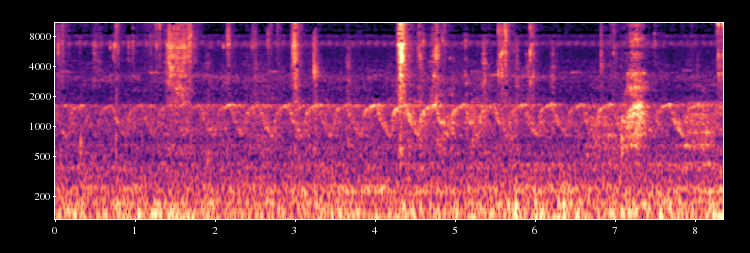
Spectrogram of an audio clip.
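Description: An emergency vehicle's siren in rapid yelp mode: a quick rising-and-falling wail repeating about three times a second. Scattered sharp clicks sound over it.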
